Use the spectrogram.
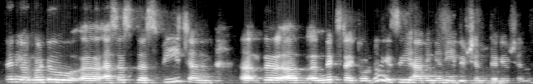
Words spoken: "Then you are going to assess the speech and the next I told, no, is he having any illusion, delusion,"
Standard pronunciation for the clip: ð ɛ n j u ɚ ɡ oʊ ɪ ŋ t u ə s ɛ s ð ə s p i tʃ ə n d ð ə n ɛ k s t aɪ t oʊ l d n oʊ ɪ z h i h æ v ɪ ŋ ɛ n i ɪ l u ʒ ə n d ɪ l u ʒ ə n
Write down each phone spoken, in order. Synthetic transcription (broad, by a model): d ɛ n j u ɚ ɡ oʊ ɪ t u ə s ɛ s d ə s p i tʃ ə n d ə n ɛ k s t aɪ t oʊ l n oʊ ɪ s i h æ v ɪ ŋ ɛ n i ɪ i ʃ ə n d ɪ l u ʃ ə n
